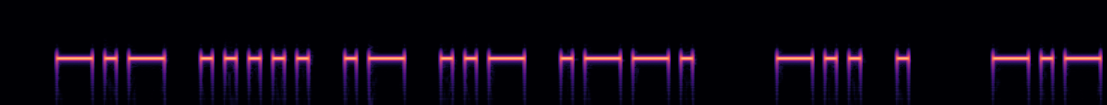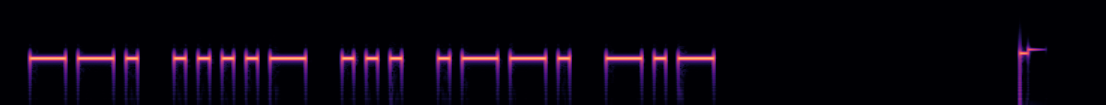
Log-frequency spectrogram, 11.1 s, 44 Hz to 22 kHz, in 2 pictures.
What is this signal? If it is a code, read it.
Morse code, heard as a keyed tone, about 20 wpm, 700 Hz. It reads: K5AUP DE KG4SPK
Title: USA Callsign DE Callsign 20wpm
